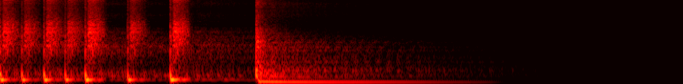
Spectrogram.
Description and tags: acoustic fills sound-effect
